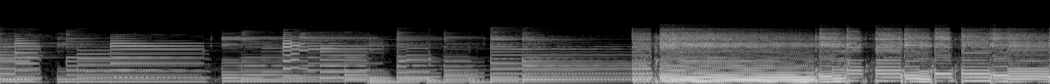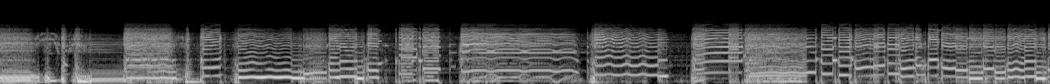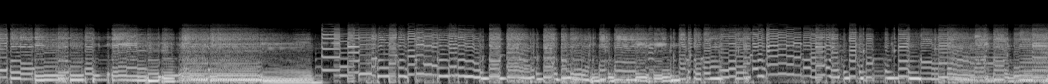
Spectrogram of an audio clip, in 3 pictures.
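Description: Fender Custom Shop Wildwood "10" 1957 Stratocaster electric guitar played through an amp in the number two pickup position (bridge and middle pickups together). It starts with separate chords, then about six seconds in turns louder and grittier, with fast lead lines, string bends and vibrato.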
